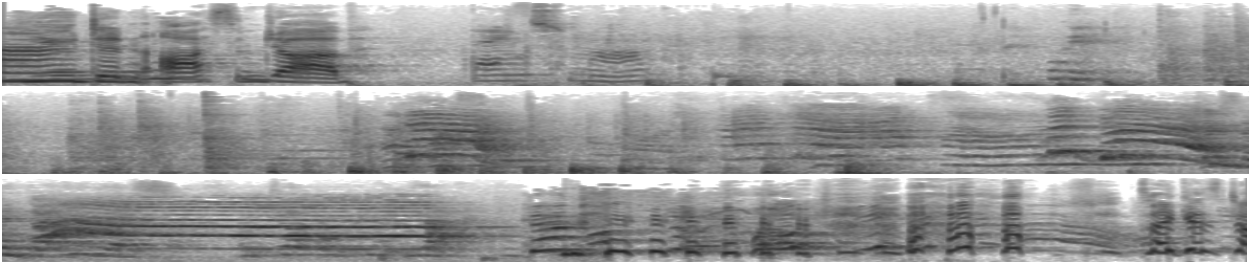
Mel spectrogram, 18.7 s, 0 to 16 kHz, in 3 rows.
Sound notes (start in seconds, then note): 5.8 door clicks open; 8.6 kids squeal; 15.0 women laugh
